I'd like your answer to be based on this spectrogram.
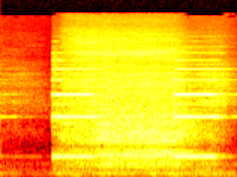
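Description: An electronic timer beeps during a stability ball workout, giving one loud, steady, sustained tone that runs for about a second and a half before cutting off.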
